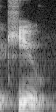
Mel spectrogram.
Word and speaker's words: queue: This right here is known as a queue. It's one of the worst words in the English language because it's the letter Q followed by what I would describe as 4 silent letters.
